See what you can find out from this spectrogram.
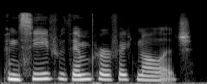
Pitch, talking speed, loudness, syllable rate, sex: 230 Hz, 115 wpm, -15 LUFS, 5.3 syllables/s, female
